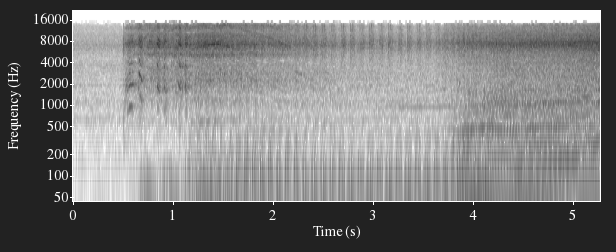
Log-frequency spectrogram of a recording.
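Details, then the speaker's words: 2016 Ranger 900 XP sunk in water; after draining water from engine, flush box and muffler and fitting 5W-20 oil, first crank: fires quickly, settles into an even beat and revs cleanly, no misses or knocks, running healthy. "well it looks like she's okay"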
